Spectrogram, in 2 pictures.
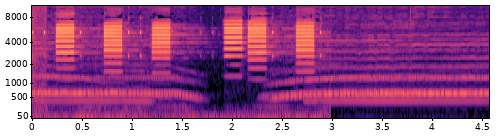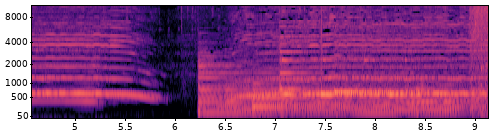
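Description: A mobile phone plays a melodic electronic ringtone loud and close, with bright chiming phrases that break off briefly and then start again.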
